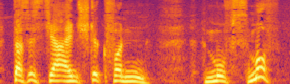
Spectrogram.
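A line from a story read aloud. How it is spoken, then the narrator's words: Stammered. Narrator (German): stammelte Moosbart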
